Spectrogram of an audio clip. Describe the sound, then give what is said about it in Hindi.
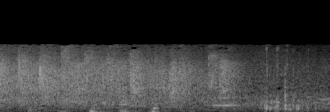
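Applause from an audience welcoming a speaker at a Brahma Kumaris gathering, soft and steady clapping that stays faint and continuous for several seconds. “आपने उस कार्यक्रम को भी बहुत सफलता से संचालित किया, तो जोरदार तालियों के साथ बीके दीपा बहन का स्वागत करते हैं।”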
